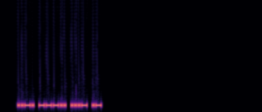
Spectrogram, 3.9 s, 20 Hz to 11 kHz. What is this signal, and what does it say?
Morse code, heard as a keyed tone, about 43 wpm, 700 Hz. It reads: F8VA
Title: DXCC-100 Call Signs - 4 Characters - Repeated 2x - 45wpm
